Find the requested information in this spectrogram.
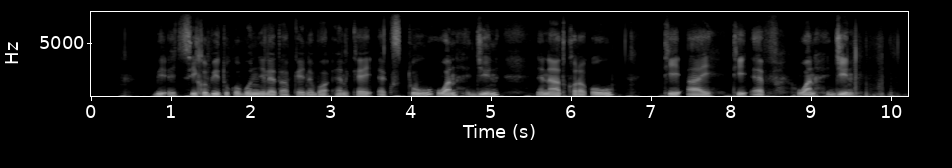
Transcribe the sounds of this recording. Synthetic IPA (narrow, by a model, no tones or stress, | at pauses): biʔecsikobitukobonɲilɛtap̚kɛnɛbɔʔɛnkejɛkstuwand͡ʒinː | ɛnatkʰɔɾakowu | tʰiajtʰiʔɛfwand͡ʒin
